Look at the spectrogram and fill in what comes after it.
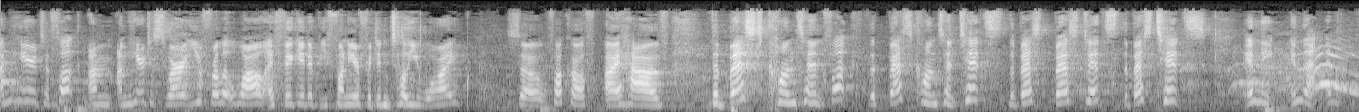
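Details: Adult woman with Tourette syndrome; involuntary shouted swear words and phrases interrupt her sentence; vocal tics with coprolalia.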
